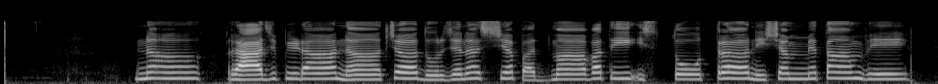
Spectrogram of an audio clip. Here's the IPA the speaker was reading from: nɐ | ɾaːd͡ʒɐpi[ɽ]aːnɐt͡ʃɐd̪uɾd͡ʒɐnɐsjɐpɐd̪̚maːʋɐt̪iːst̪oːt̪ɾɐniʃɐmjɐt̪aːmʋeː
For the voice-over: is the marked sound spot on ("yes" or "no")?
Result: yes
